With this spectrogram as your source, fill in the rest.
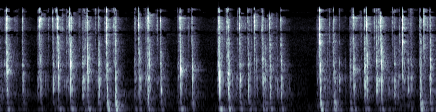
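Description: Fingertips type quickly and continuously on a compact mechanical keyboard with cream, grey and orange plastic keycaps and RGB underglow. Rapid, sharp, bright clacks with a light low thump come in bursts, broken by two brief pauses.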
